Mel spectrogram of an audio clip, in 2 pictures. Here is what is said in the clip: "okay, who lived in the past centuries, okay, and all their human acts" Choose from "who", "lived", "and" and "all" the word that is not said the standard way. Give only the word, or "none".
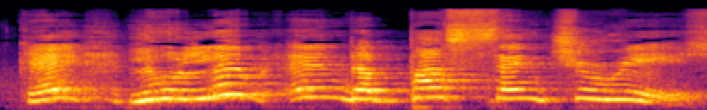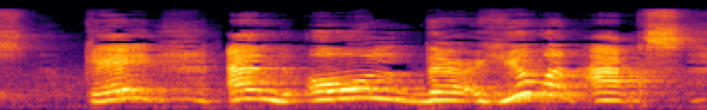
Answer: lived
